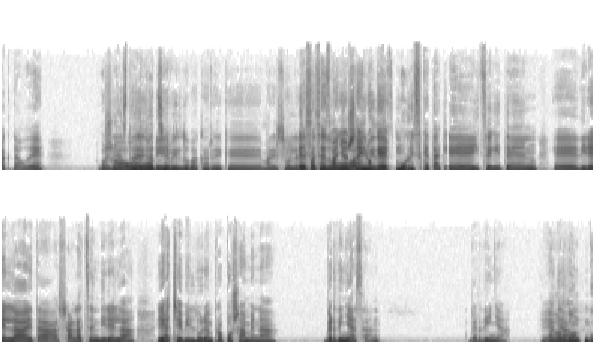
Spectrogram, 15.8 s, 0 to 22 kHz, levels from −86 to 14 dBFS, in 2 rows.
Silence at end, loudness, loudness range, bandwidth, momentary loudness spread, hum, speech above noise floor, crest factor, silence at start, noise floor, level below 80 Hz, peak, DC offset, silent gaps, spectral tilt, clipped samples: 0 s; -16 LUFS; 8 LU; 16 kHz; 13 LU; none; 44 dB; 16 dB; 0 s; -60 dBFS; -60 dBFS; 0 dBFS; under 0.1%; none; -6 dB/octave; under 0.1%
